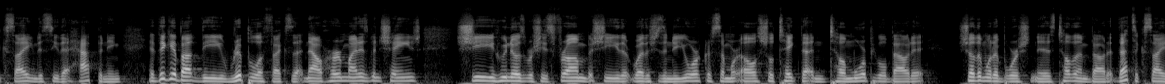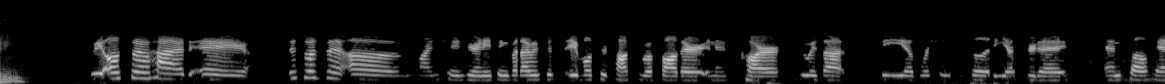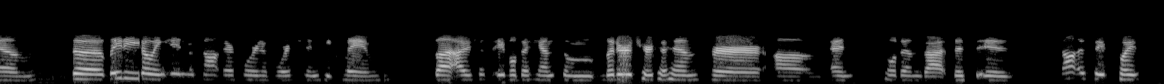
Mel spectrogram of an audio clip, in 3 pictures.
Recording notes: debrief with us by phone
